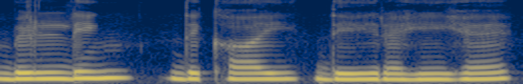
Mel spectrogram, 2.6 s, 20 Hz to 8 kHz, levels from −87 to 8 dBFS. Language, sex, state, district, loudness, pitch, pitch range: Hindi, female, Goa, North and South Goa, -13 LUFS, 215 Hz, 205-220 Hz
